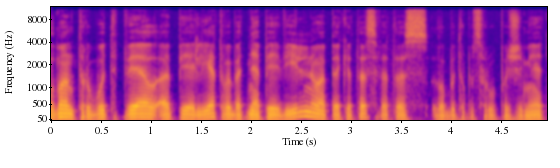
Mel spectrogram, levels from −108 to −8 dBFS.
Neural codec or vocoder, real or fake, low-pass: none; real; 10.8 kHz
